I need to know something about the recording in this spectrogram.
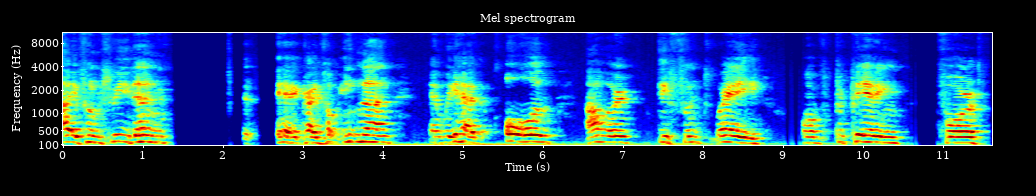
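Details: Adult man with mild cerebral palsy from lack of oxygen at birth in 1958; as a child he talked while breathing in, and says music later helped him breathe differently and talk more intelligibly; dysarthric speech in cerebral palsy.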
